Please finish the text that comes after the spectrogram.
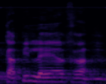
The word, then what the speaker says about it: capillaire: Parce que nous tendons dire filles. Mais prononciation, c'est osciller, distiller, capillaire, comme dans tranquille.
